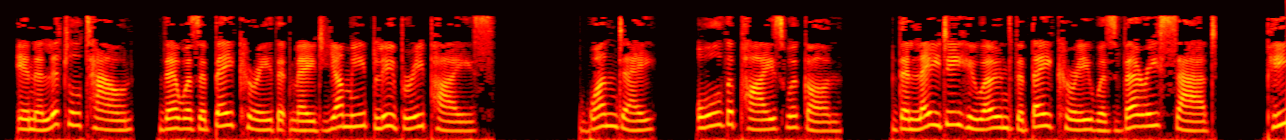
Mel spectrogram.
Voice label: ESL Short Stories for Kids Beginner SLOW Reading; The Blueberry Pie Mystery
